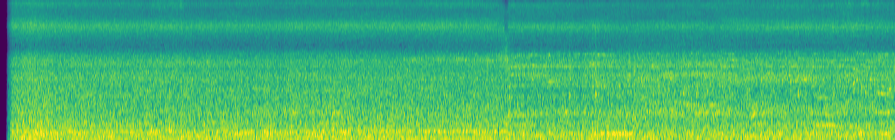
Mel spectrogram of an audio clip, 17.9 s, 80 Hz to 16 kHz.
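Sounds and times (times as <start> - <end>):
heavy diesel machinery running: 1.7 - 17.9.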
